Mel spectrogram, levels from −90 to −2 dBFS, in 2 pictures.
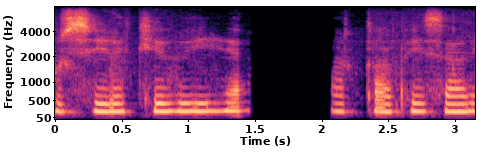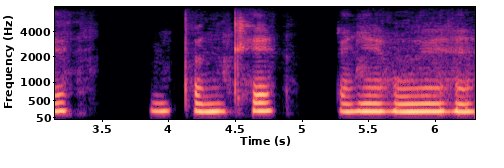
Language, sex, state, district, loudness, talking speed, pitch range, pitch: Hindi, female, Bihar, East Champaran, -17 LUFS, 115 wpm, 210-220 Hz, 215 Hz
